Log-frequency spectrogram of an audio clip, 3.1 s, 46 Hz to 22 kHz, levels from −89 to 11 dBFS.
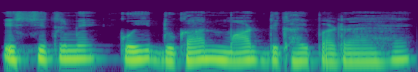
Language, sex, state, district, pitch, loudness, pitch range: Hindi, male, Jharkhand, Ranchi, 135 Hz, -17 LUFS, 120-145 Hz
